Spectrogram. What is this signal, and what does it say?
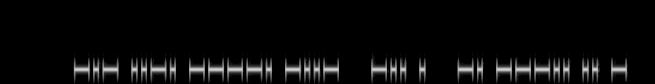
Morse code, heard as a keyed tone, about 25 wpm, 700 Hz. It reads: KF9X DE N8IT
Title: USA Callsign DE Callsign - 4 Characters - 25wpm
